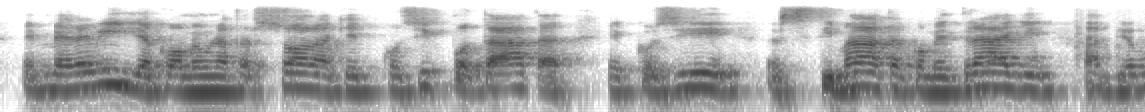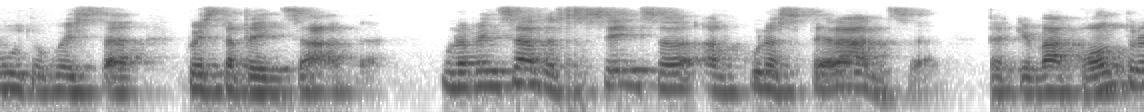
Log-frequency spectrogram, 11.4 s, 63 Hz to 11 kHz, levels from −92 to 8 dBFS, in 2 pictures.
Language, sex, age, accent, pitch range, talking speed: Italian, male, 50-69, native, 165-200 Hz, 140 wpm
